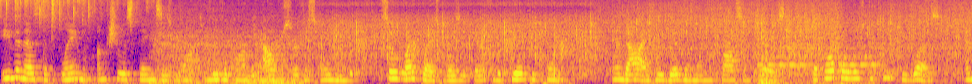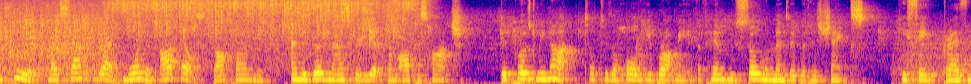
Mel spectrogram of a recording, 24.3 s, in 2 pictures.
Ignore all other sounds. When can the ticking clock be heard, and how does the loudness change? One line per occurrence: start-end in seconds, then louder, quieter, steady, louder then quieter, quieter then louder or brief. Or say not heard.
not heard.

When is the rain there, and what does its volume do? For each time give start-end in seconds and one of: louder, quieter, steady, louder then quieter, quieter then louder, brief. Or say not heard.
0.0-24.2 quieter.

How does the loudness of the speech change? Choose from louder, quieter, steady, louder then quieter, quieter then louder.
steady.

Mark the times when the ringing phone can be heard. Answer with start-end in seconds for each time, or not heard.
9.4-10.9.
